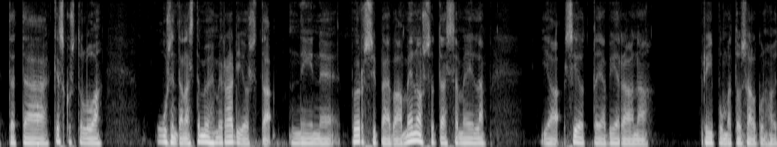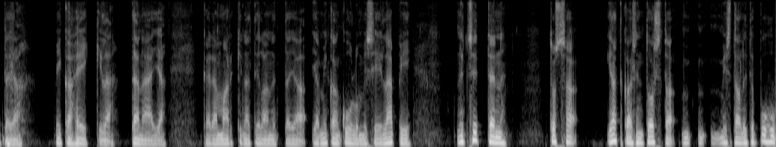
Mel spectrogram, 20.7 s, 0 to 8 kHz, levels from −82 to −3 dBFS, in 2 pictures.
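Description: Nothing stood out on listening to this speech, which carries the expected band limit of a G.722 call path with no content above about 8 kHz.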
